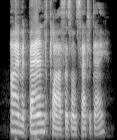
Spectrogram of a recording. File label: dictation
